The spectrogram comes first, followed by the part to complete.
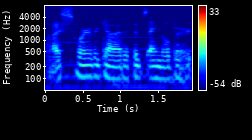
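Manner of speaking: quiet muttering under breath. Reacting in character to a mention of a hunter: muttering under breath. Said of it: "I mutter under my breath".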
